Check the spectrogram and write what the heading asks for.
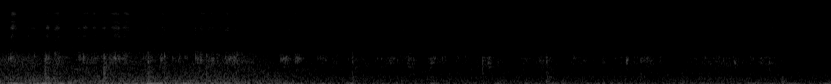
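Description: Marker pen writing on a whiteboard: faint, short scratchy strokes, growing quieter after about three seconds.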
